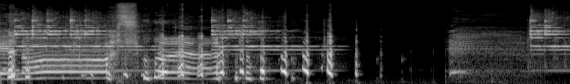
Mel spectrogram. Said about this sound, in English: My bell won't go. Oh, there it is.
